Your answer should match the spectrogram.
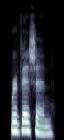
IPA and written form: rɪˈvɪʒən (revision)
